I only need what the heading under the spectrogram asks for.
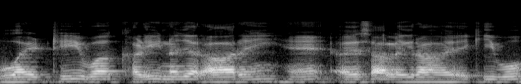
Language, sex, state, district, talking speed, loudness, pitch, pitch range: Hindi, male, Bihar, Vaishali, 160 wpm, -16 LUFS, 120 Hz, 115-125 Hz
